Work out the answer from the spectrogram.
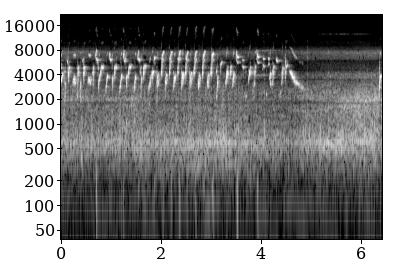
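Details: Tutored goldfinch from North Africa pouring out rapid, ringing, high-pitched trills for about four and a half seconds, then a quieter stretch with faint background sound.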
